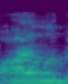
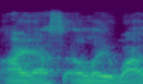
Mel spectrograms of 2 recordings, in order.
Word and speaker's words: Islay: from a very small island a very small region of scotland called uh the the isla it's spelled i-s-l-a-y looks like islay pronounced like isla uh in that area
